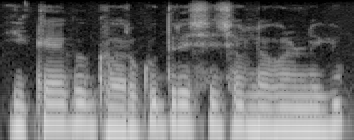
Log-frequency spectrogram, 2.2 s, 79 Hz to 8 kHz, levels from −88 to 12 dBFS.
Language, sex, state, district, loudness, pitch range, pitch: Hindi, male, Uttarakhand, Uttarkashi, -14 LUFS, 120-130 Hz, 125 Hz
